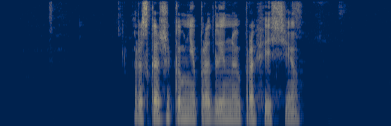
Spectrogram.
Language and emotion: Russian, neutral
